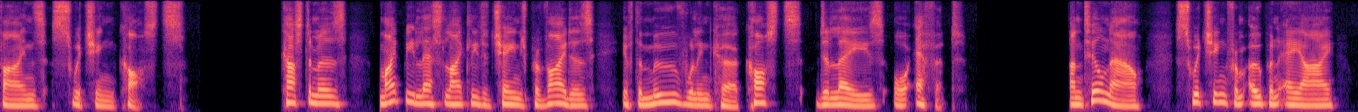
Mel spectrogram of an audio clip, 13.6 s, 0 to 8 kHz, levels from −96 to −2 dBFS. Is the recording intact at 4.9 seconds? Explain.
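Yes, the audio is intact at 4.9 seconds: the speech passes cleanly through the WebRTC call path, whose G.722 coding leaves nothing above 8 kHz but introduces no fault at that moment.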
